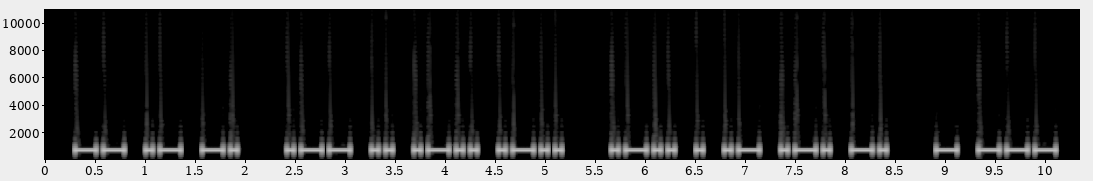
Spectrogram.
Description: Morse code, heard as a keyed tone, about 17 wpm, 700 Hz. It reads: MAN WILL LEARN TO
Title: Sentences from Top 1000 Words - Review Part 2 - 17wpm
